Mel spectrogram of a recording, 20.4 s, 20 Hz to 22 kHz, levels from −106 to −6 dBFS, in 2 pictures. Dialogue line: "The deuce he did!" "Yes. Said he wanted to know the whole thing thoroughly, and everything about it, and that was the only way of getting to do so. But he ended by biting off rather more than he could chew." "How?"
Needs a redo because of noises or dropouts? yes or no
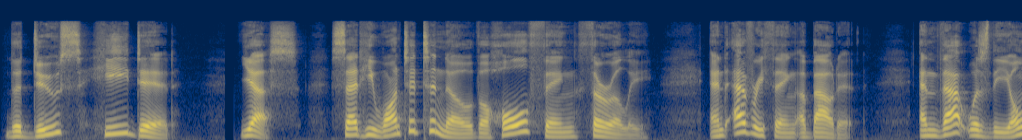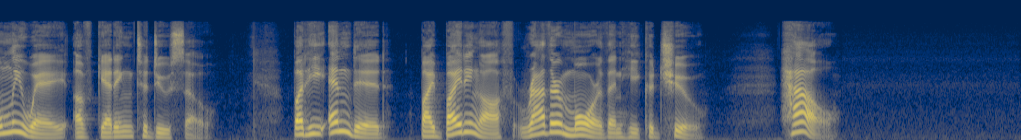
no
